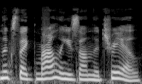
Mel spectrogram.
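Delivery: ordinary delivery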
